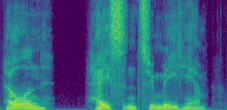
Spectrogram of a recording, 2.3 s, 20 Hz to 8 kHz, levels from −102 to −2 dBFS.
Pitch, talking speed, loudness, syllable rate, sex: 135 Hz, 130 wpm, -18 LUFS, 5.3 syllables/s, male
